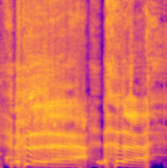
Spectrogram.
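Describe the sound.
A voice imitates an old person's deep, hacking cough in two drawn-out, rasping, throaty bursts separated by a brief pause.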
